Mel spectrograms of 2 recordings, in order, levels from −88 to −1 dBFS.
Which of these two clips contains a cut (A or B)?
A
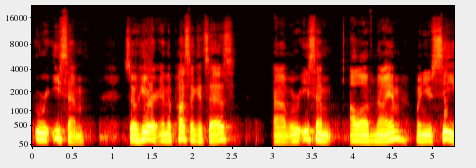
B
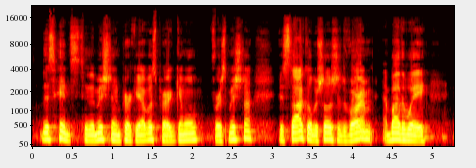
B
